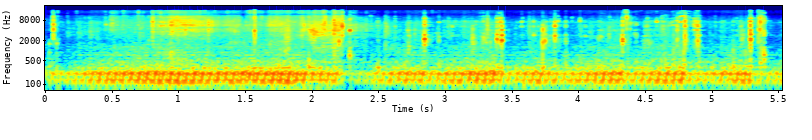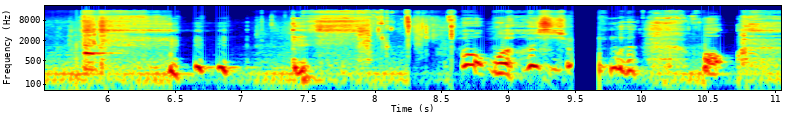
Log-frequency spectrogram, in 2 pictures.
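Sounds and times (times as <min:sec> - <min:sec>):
steady low hum: 0:00.0 - 0:11.0
wet chewing mouth clicks: 0:01.5 - 0:05.5, 0:07.9 - 0:08.7.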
